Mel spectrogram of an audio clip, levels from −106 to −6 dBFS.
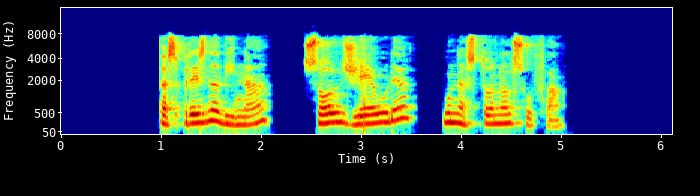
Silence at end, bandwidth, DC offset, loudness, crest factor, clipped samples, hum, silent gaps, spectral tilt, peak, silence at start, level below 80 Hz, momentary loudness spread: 1.1 s; 8.4 kHz; under 0.1%; -16 LUFS; 16 dB; under 0.1%; none; 2.12-2.41 s, 3.57-3.80 s; -3 dB/octave; -2 dBFS; 0.95 s; -60 dBFS; 14 LU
